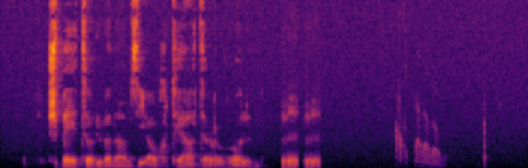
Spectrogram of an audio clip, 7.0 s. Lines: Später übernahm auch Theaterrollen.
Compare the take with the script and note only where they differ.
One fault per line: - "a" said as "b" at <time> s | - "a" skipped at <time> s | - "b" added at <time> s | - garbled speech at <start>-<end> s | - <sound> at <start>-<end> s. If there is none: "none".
- "sie" added at 1.7 s
- laugh at 3.7-4.3 s
- chirp at 5.3-6.0 s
